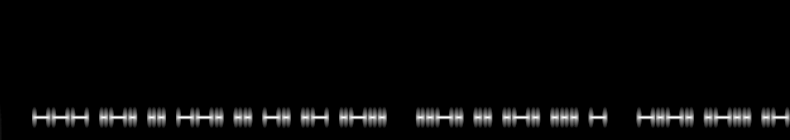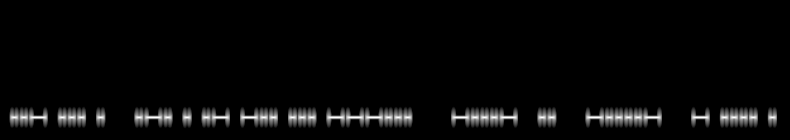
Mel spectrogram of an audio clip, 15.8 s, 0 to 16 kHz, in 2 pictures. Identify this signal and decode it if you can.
Morse code, heard as a keyed tone, about 25 wpm, 600 Hz. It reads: ORIGINAL FIRST CLAUSE READS: <BT> I - THE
